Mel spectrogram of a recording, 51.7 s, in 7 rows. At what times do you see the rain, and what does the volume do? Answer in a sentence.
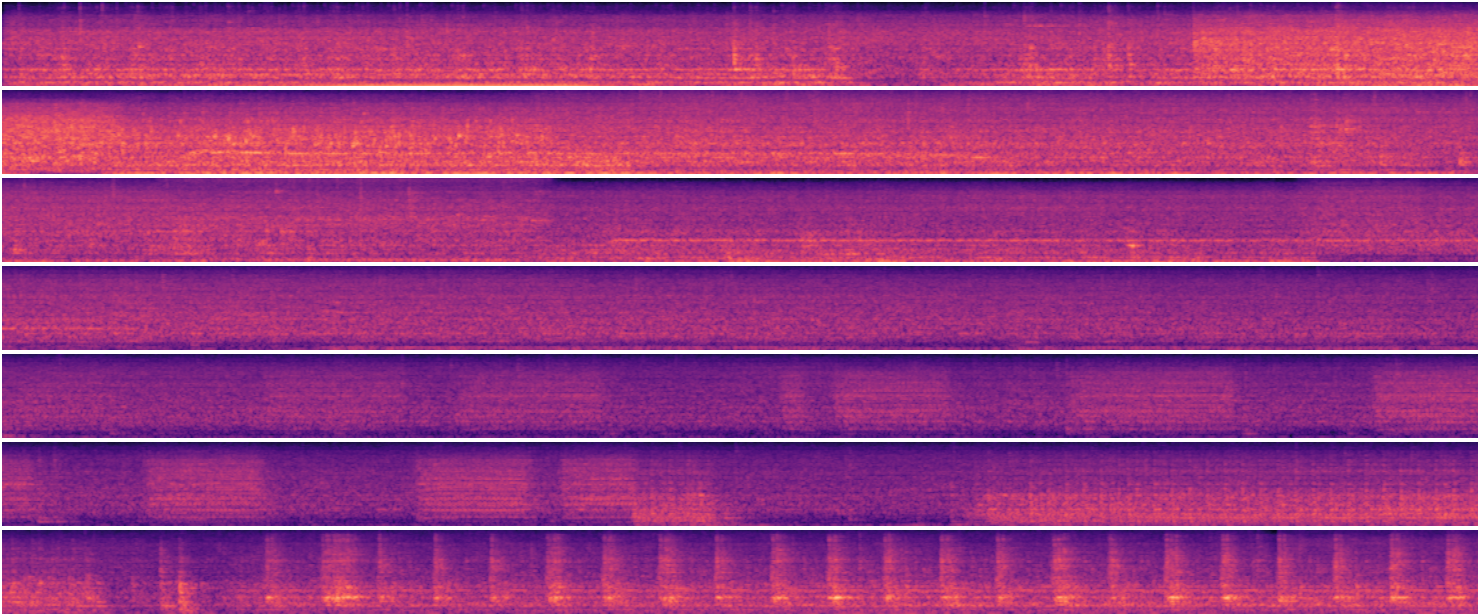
The rain can be heard from 0.0 to 51.6 s, getting quieter.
